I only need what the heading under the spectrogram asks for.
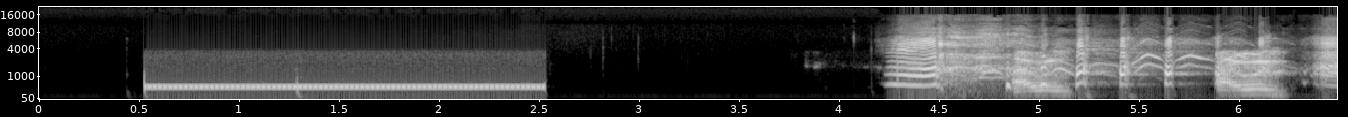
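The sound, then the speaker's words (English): A steady, continuous phone dial tone hums for about two seconds and cuts off abruptly. After a short silence, loud bursts of laughter break out. “Okay, we're calling him now.”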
